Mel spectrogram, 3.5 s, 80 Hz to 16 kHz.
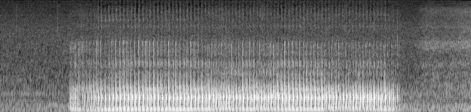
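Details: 8-year-old dog in deep sleep snoring: one long, fluttering, rumbling snore lasting about two and a half seconds.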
